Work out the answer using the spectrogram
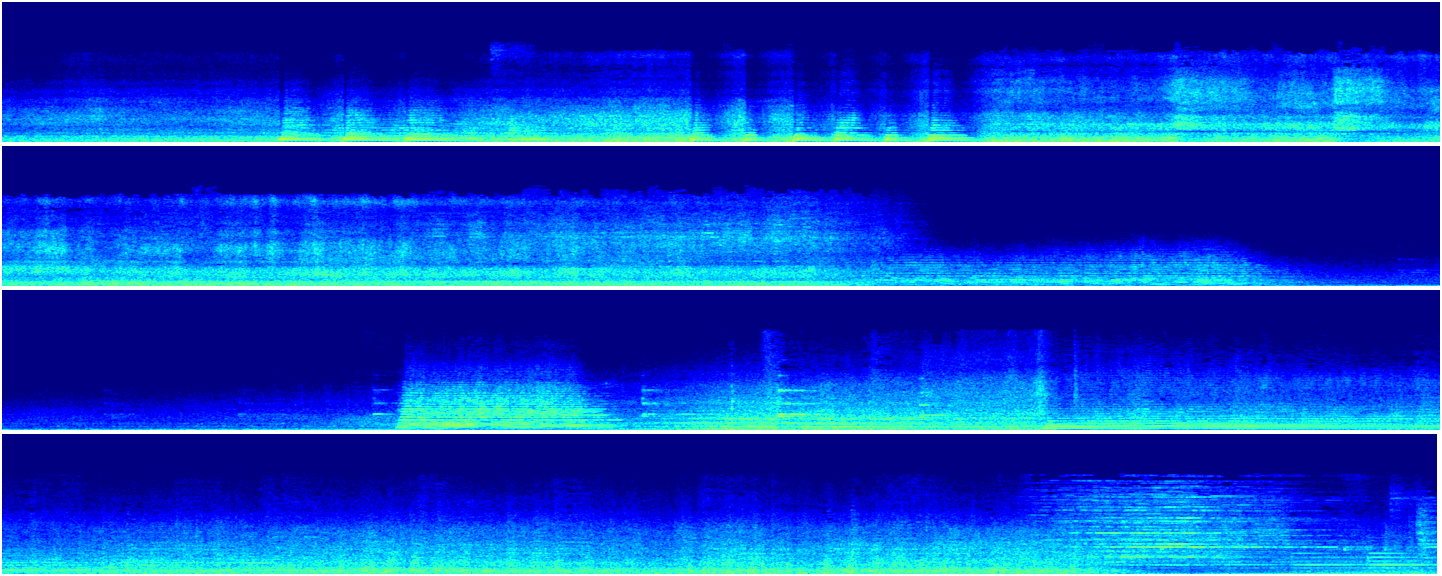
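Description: Freight train diesel locomotives passing and sounding their air horns in several chord blasts, some short and broken, others held for a second or two, over the rumble and clatter of the train on the rails. Near the end a grade-crossing warning bell starts ringing.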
